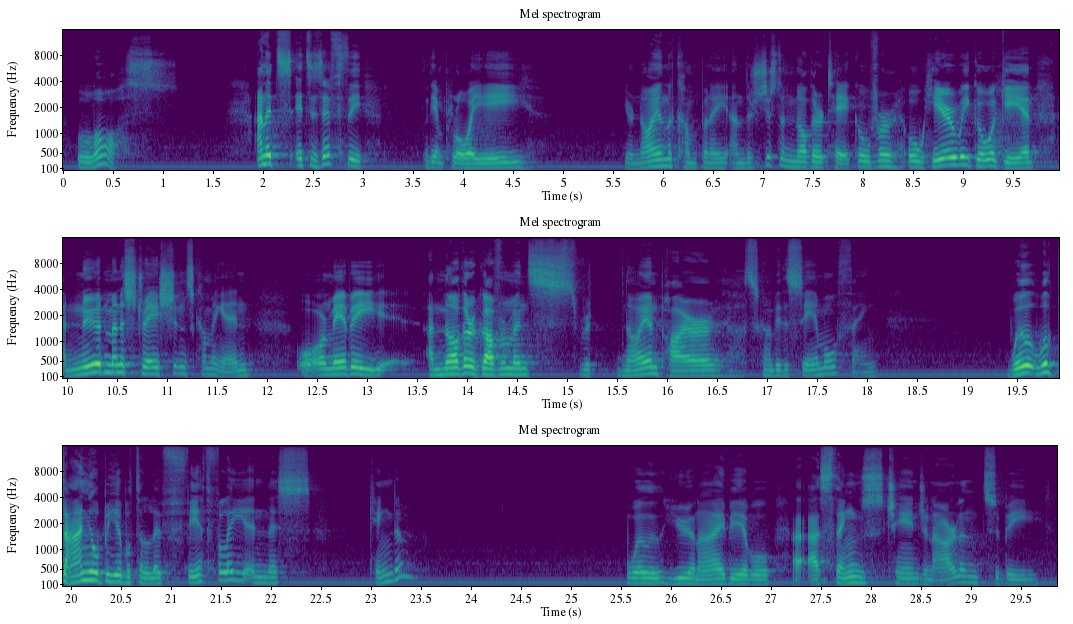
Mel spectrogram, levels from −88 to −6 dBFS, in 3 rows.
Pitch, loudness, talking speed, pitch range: 145 Hz, -37 LUFS, 140 wpm, 135-160 Hz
